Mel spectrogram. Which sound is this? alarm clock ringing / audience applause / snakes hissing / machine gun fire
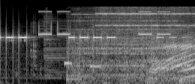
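alarm clock ringing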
